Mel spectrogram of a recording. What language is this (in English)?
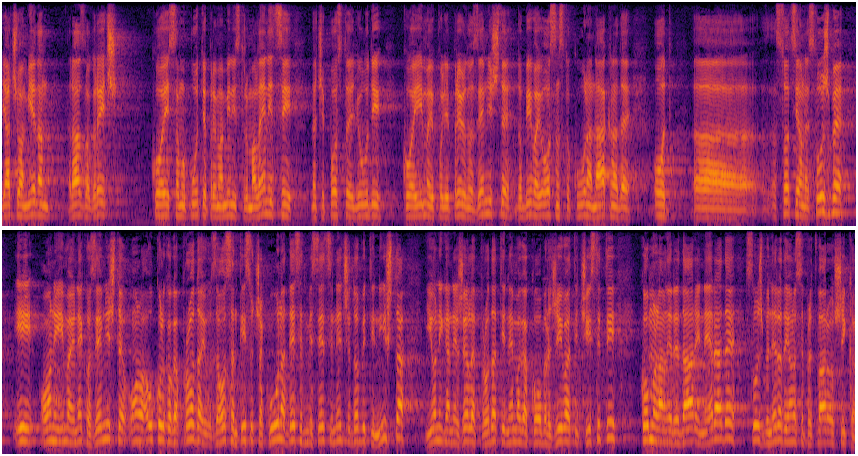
Croatian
